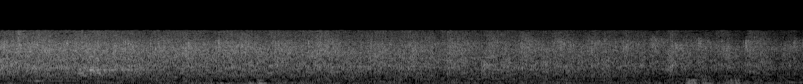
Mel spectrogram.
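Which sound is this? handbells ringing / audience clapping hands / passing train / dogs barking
audience clapping hands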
